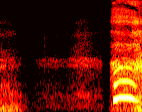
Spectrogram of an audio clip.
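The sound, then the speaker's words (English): A slow, deep inhalation, heard as a soft airy hiss lasting a couple of seconds, then a louder, brief wheezy voiced breath. “Breathe in.”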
